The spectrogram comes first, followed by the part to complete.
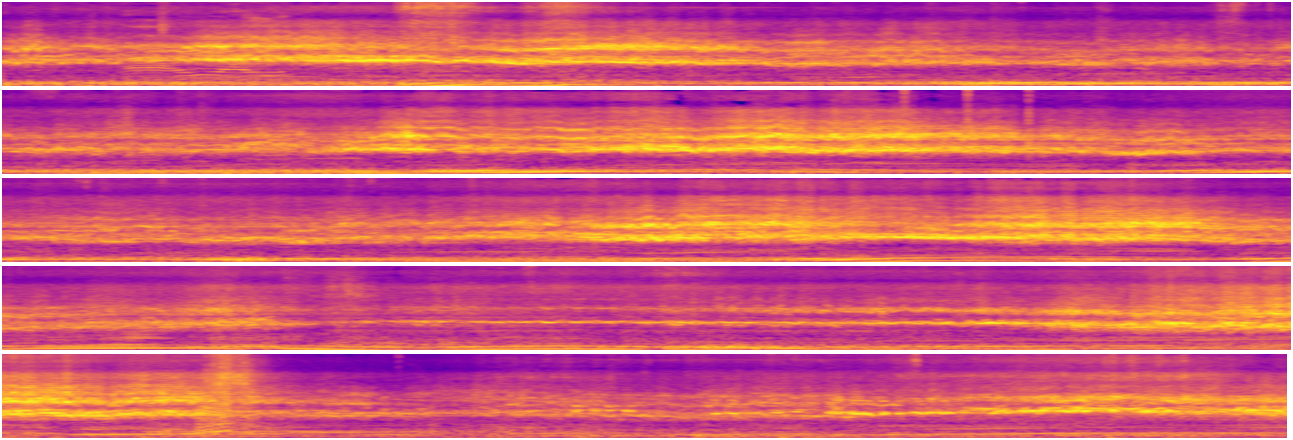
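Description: A car spinning donuts: its tyres squeal almost without a break while the engine revs rise and fall again and again.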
